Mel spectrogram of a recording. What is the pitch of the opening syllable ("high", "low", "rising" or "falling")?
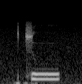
high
